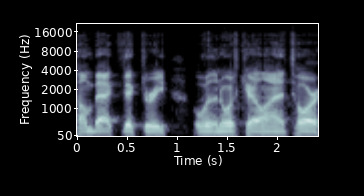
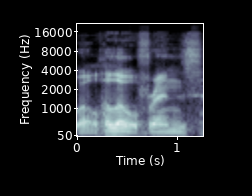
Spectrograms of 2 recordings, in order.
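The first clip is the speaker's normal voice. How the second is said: put-on golf announcer voice; 2 semitones lower, 4 dB louder than usual. Opening a show with a greeting: Jim Nantz impression. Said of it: "in my best Jim Nantz impression there".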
